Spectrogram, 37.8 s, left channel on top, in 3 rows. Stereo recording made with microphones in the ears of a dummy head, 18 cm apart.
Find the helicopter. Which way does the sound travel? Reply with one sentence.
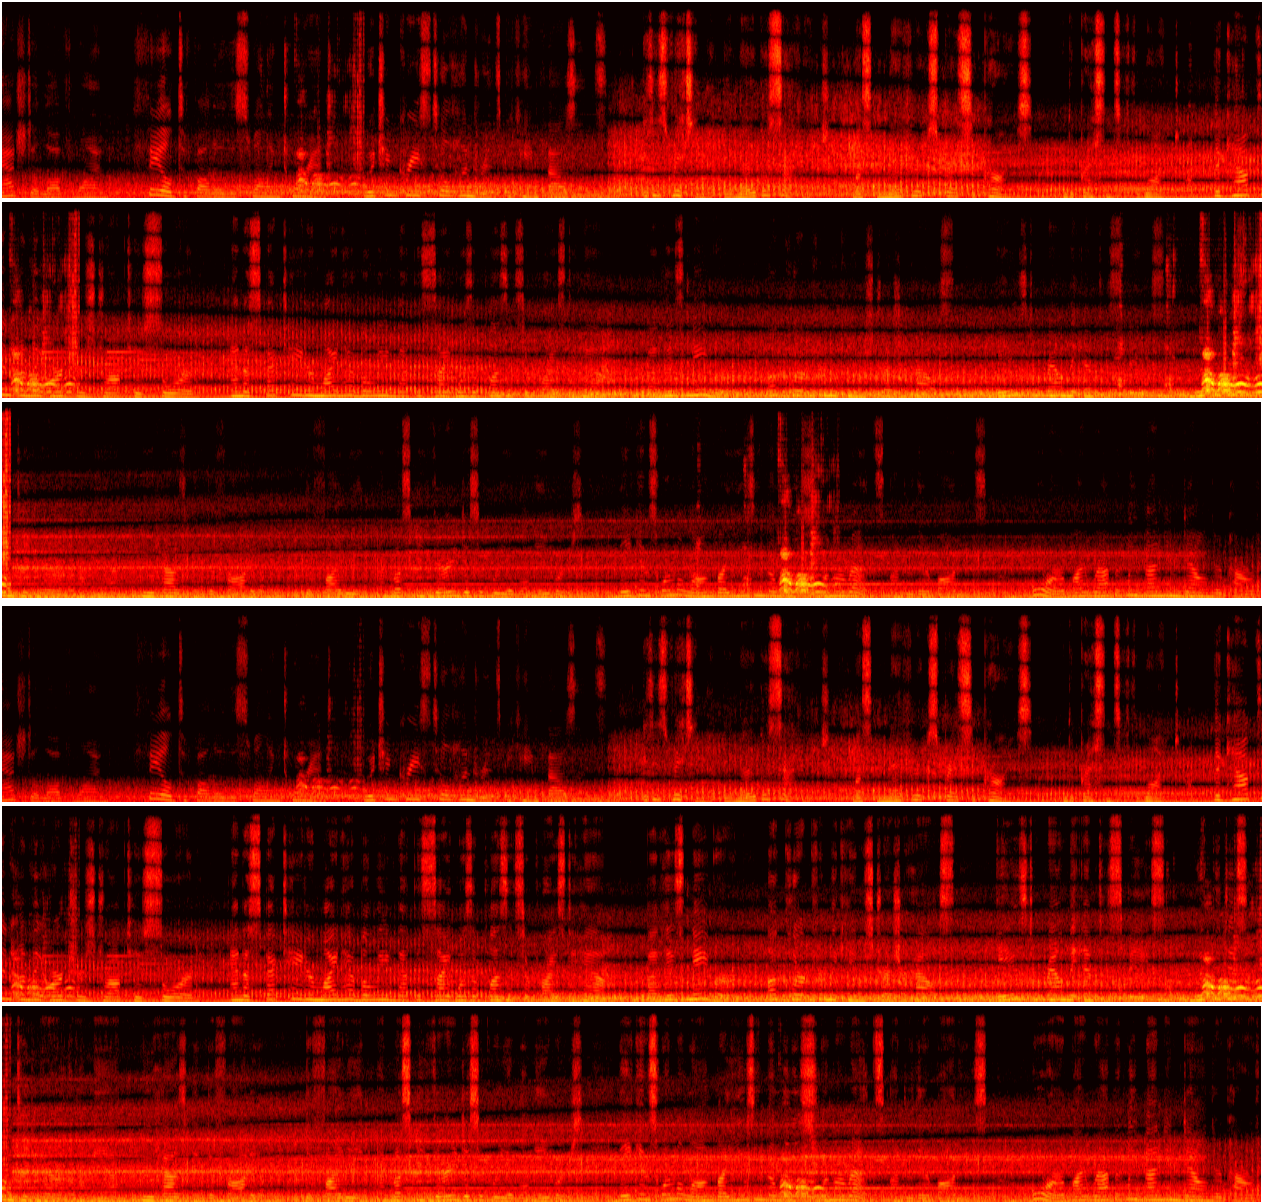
You can hear the helicopter travel towards the right.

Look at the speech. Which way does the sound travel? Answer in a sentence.
In this clip you hear the speech go from the left side to the right.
